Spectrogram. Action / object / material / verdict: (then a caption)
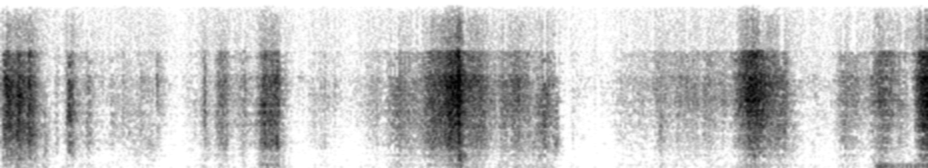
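scrape / polyurethane foam bath sponge / polyurethane foam / none. Hands in rubber gloves rub, squeeze and compress a large, dry, two-layer polyurethane foam bath sponge, yellow with a white layer, light and porous, fresh from its wrapper. Quiet, bright, airy rustling and crackling comes in short bursts with brief silences between. The sound is mostly high with little low end.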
